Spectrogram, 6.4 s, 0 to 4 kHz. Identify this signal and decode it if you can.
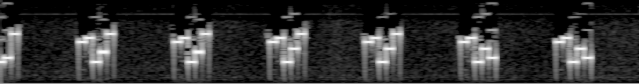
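Five-tone selective call (ZVEI), heard as quick runs of five tones, tones of about 70 ms. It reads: 89150 89150 89160 89160 89163 89163
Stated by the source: ZVEI five-tone selective call received by SDR.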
